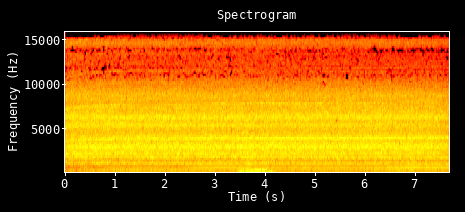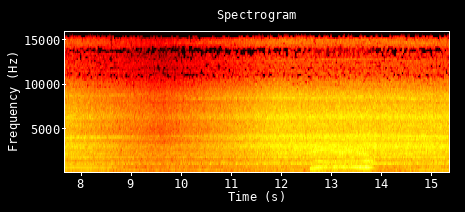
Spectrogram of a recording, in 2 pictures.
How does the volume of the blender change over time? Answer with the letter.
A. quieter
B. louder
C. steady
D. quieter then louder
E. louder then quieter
D.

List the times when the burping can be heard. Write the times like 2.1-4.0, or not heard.
3.4-4.2, 12.6-13.9.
